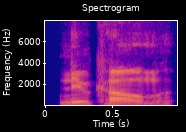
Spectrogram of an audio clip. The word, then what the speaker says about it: Newcomb: It's new comb."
